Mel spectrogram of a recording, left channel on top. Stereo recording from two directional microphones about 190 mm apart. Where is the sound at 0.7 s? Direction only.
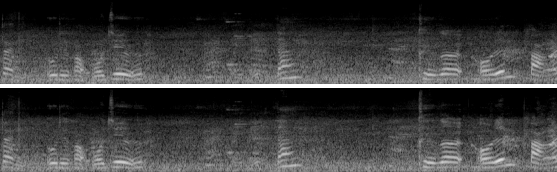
5° right (ahead or behind).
